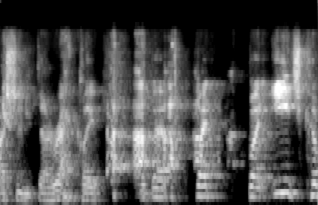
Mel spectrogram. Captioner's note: laughing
